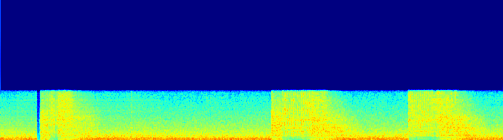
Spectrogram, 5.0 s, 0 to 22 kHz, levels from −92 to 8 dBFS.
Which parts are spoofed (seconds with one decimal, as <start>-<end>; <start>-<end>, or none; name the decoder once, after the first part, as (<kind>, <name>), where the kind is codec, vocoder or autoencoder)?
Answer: 0.0-1.6 (codec, DAC)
